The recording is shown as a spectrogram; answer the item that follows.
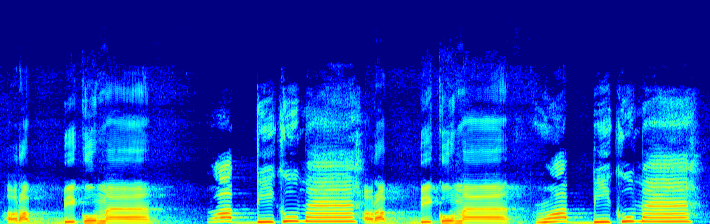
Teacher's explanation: جی اسی طرح یہاں با پر تشدید ہے اور با حروف قلقلہ میں سے, تو اسے جماؤ کے ساتھ پڑھنا ہے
